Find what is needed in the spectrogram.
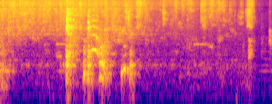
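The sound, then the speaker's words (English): Water runs from a tap as a cook rinses messy hands in the middle of preparing food, a steady hissing splash that holds through most of the moment before cutting off abruptly at the end. “excuse me while I clean my messy paws.”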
